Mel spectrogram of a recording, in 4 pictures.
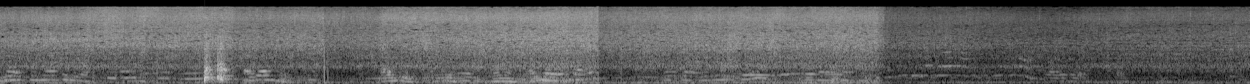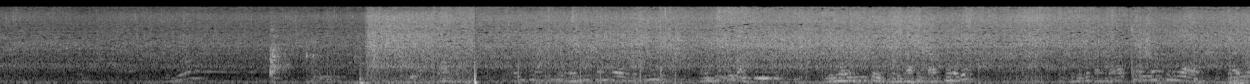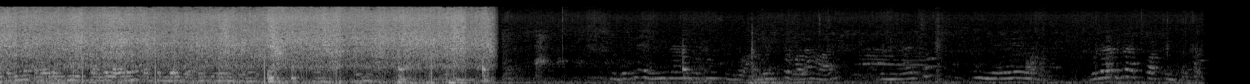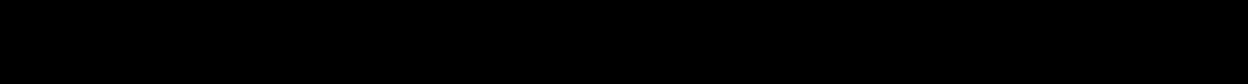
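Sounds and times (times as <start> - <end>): food sizzling in a pan: 0.0 - 37.1.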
